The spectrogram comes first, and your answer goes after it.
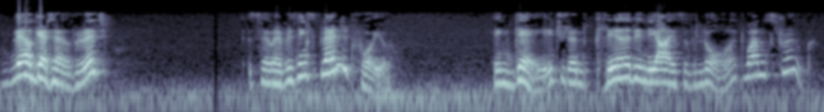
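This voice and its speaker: Older woman, husky, teasing, animated pitch, dull lo-fi sound. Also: unhurried, long pauses, full character voice.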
